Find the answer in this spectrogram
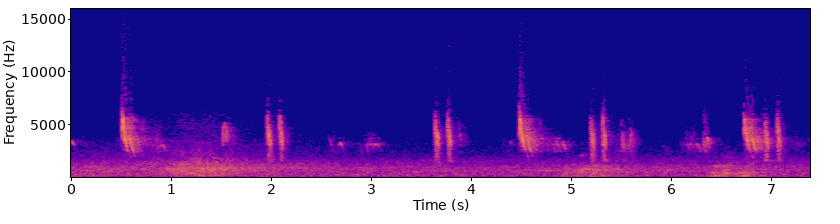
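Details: Eurasian tree sparrow by its rooftop nest, chirping in quick doubled and tripled notes, high and clipped, separated by short gaps, against steady outdoor hiss.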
